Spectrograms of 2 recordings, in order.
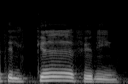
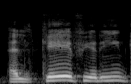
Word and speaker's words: الكافرين: ك ك هذه الكلمة ورش يقللها، يعني يميلها إمالة صغرى، يعني يميلها بين بين، لا يميلها إمالة كبرى. الكافرين كما نطقتها أنت هذه يفعلها غير ورش، يفعلها أبو عمرو البصري والدوري عن الكسائي، يقولون الكافرين ك إمالة كبرى، أما ورش يقول ك ك.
